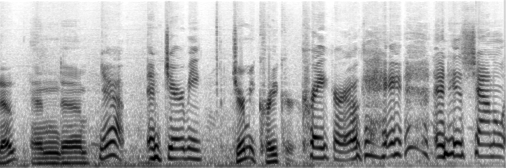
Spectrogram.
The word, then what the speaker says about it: Kroeker: It's spelled Kroeker. That's why it confuses some people. Kroeker.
